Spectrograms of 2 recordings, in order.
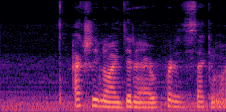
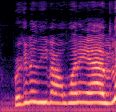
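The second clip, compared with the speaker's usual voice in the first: exasperated; 7 semitones higher, 7 dB louder, faster than usual. Retold or imitated. Exasperated quote to coworker.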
